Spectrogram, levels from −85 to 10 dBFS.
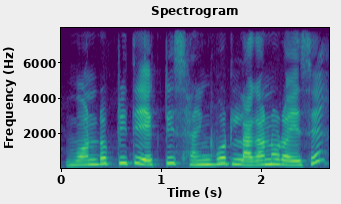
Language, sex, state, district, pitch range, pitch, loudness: Bengali, female, West Bengal, Cooch Behar, 235-310 Hz, 255 Hz, -15 LUFS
